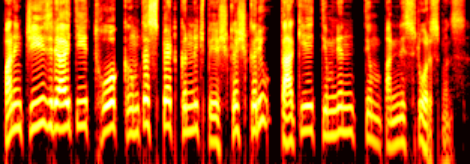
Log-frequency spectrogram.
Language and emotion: Kashmiri, neutral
